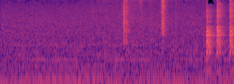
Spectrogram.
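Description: A playing card taps and slides on a tabletop.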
